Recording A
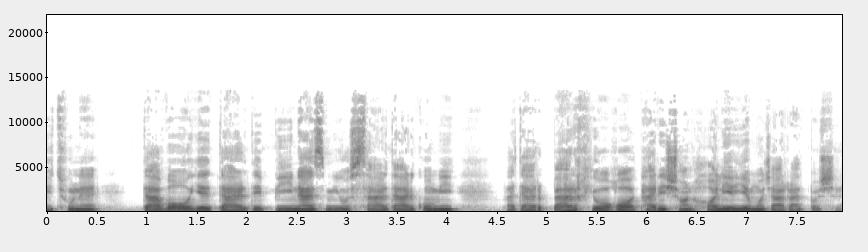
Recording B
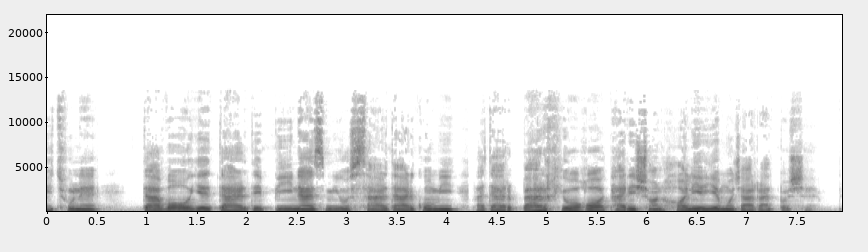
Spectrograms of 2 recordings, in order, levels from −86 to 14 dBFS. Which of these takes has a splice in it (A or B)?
B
